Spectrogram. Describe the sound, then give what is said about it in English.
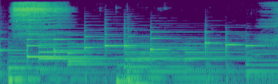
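A deep inhaling breath in a guided relaxation exercise, a breathy hiss that fills the first second or so, then fades under soft sustained music tones. “Number three, inhale.”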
